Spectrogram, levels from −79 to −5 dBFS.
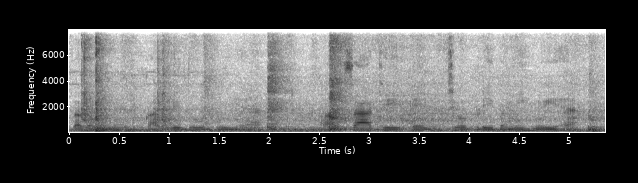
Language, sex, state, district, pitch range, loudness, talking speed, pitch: Hindi, male, Madhya Pradesh, Katni, 105-125 Hz, -22 LUFS, 155 wpm, 120 Hz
